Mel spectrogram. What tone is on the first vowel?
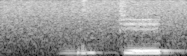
rising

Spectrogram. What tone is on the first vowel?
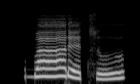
high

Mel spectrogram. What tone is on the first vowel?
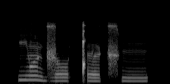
high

